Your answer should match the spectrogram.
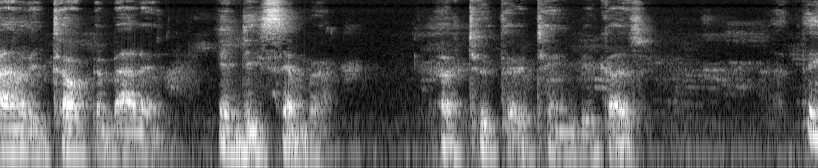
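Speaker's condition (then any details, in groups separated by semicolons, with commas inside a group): ALS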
